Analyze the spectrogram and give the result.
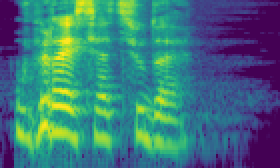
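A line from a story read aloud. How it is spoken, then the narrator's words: Barking. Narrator (Russian): гаркнул на Дерека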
